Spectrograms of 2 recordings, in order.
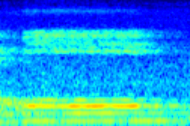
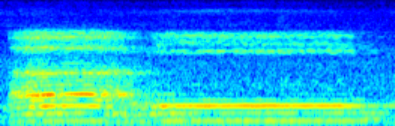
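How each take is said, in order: First: The first vowel sounds like e, not a. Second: The first vowel is held briefly, medium length. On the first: "Diimalahkan a tu tak jadi a, jadi e" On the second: "sebutan a itu dibaca panjang dengan kadar dua harakat"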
